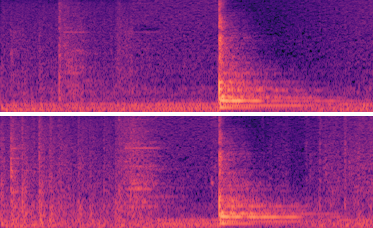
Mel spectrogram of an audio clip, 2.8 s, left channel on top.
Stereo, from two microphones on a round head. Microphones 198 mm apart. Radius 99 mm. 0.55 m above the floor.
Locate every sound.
1.6 s a snare drum: 20° left (ahead or behind), 4.5 m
